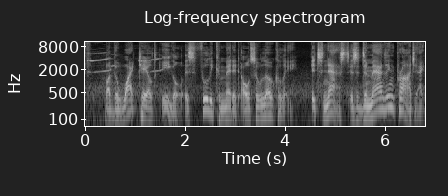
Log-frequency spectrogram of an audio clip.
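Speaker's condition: No condition

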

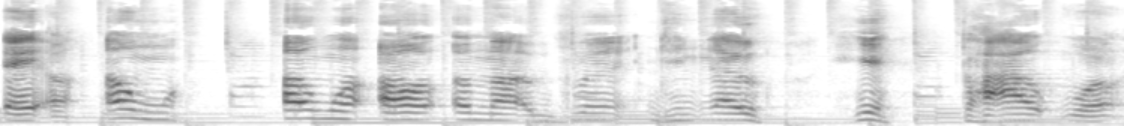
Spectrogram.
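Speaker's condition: Cerebral palsy

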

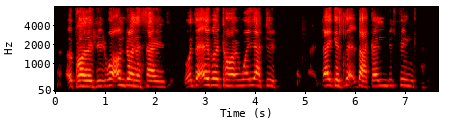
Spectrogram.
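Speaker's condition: Cerebral palsy; stutters a lot

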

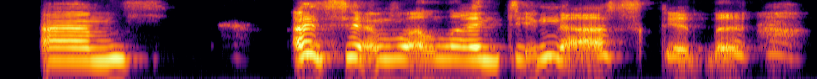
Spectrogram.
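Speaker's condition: Cerebral palsy; needs hand to hold on steep stairs

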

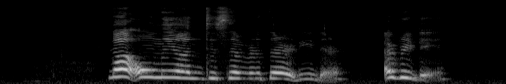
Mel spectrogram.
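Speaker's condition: Cerebral palsy; since birth

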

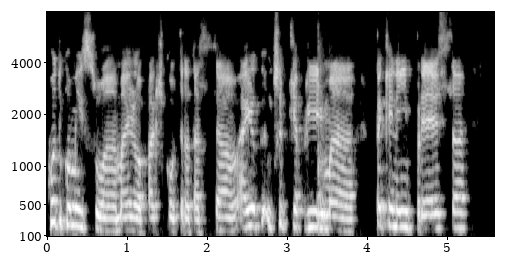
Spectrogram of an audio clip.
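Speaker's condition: Congenital deafness, Usher syndrome; born deaf

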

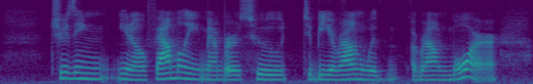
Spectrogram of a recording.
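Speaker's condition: No condition

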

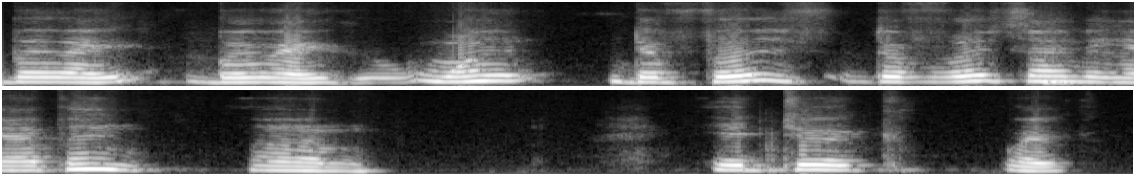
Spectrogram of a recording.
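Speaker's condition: Cerebral palsy; uses wheelchair

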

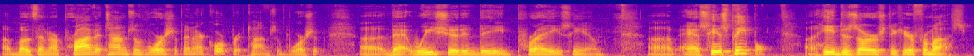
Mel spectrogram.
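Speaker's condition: No condition

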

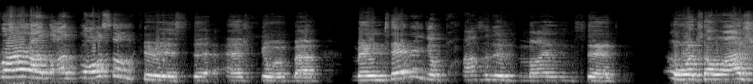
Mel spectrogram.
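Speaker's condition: Cerebral palsy; cerebral palsy from birth

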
